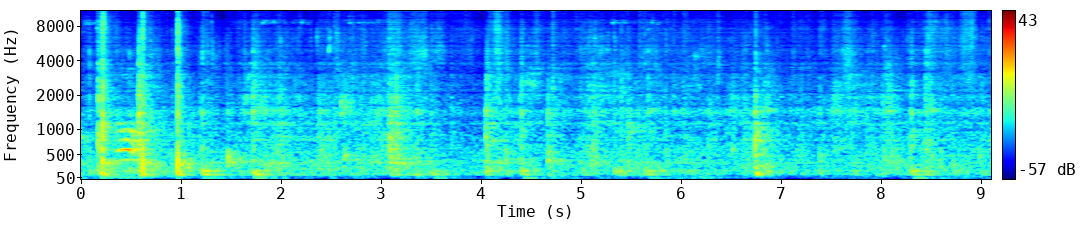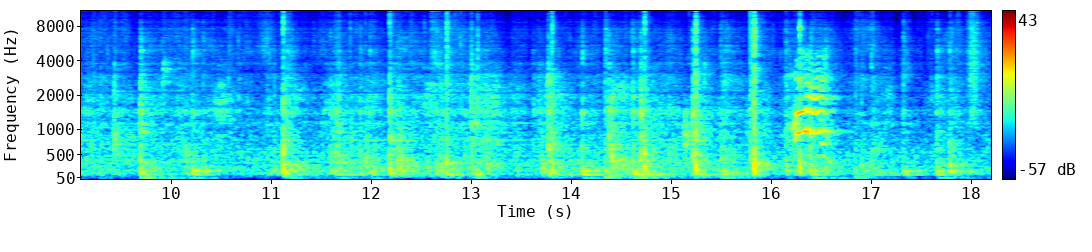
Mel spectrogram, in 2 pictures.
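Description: Bodies scuffle and thump on a padded mat.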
